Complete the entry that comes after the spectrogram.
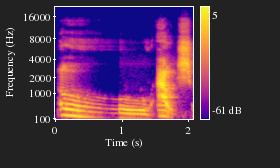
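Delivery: low, soft, deflated groan; sad. Acted. Rich young ruler told to give everything up, sad. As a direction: let it sink, quiet and wounded. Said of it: "like, sad".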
